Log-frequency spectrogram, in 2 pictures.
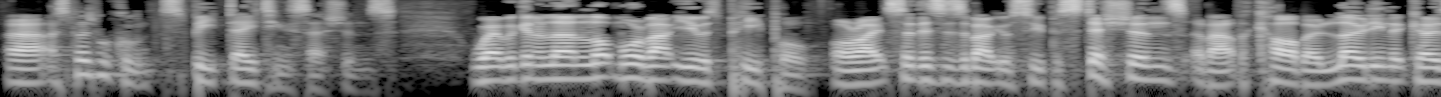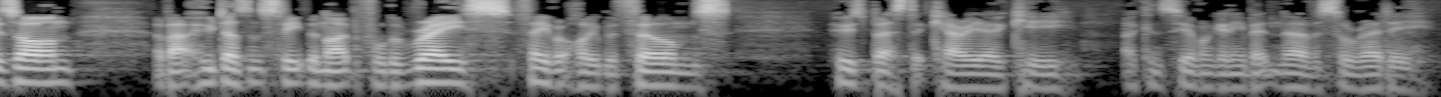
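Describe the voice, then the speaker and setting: A man's voice: mid-range voice, quick pace. A man hosting a live press conference, speaking informally and jokingly to the room with teasing, rallying banter.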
